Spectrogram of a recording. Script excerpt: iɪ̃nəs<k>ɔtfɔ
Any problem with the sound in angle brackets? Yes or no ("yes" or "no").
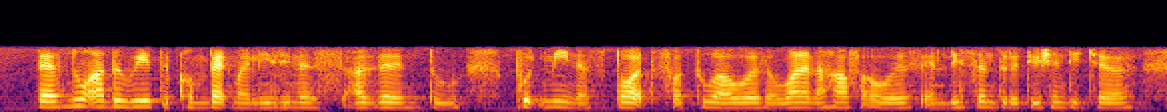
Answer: yes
